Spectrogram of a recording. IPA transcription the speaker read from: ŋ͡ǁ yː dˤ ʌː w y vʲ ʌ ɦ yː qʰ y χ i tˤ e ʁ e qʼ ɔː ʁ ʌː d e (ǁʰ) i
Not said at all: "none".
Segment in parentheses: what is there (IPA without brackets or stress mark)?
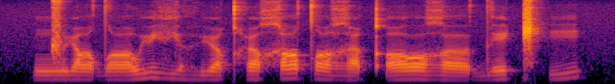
ǁʰ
